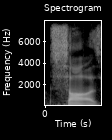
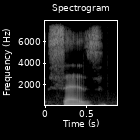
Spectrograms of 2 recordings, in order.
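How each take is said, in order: First: The word is said with the vowel of 'saw'. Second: The word is said with the vowel of 'set'. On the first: The speaker calls it wrong. "It's not saws" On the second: The speaker calls it right. "It's says"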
